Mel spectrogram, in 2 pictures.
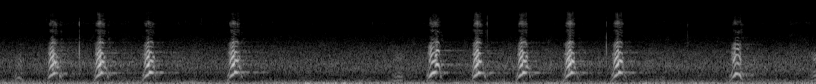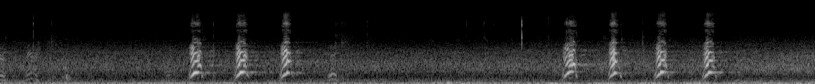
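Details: German Shepherds Sophy and Toby bark in bursts of three to five sharp, ringing barks separated by short pauses across the whole stretch.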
